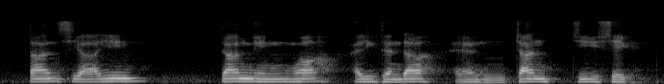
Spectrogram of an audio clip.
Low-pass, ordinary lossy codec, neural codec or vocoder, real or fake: none; none; codec, 16 kHz, 0.8 kbps, ZipCodec; fake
